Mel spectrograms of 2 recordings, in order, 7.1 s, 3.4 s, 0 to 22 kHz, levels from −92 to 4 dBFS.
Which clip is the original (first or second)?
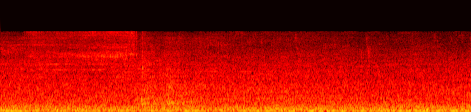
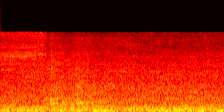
first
